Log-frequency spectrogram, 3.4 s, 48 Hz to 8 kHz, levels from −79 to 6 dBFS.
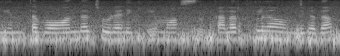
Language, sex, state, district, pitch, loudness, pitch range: Telugu, female, Andhra Pradesh, Srikakulam, 215 Hz, -16 LUFS, 210-230 Hz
